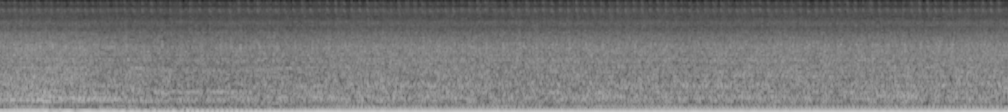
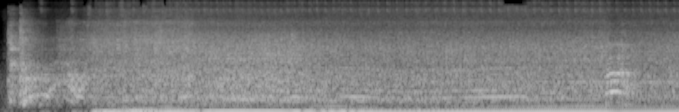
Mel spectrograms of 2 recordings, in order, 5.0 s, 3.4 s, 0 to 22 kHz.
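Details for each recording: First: Peugeot 205 1.6 GTI at its first proper start after repairs: a steady, even low idle with a smooth, unbroken beat and no knocks, ticks or rattles. Sounds healthy but cuts out after a few seconds; owner suspects a fuel blockage. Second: Peugeot 205 1.6 GTI finally starting: it catches straight away and runs a relatively healthy, steady low idle, then cuts out after a few seconds for an unknown reason. Engine starts then stalls.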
